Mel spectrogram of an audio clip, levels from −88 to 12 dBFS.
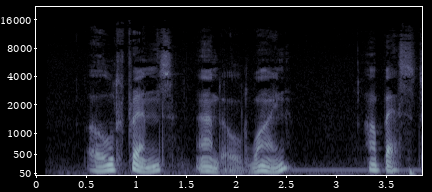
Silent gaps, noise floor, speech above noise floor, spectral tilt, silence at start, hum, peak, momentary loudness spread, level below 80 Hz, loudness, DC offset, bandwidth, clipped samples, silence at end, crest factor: none; -50 dBFS; 21 dB; -7 dB/octave; 0.5 s; none; -10 dBFS; 21 LU; -54 dBFS; -30 LUFS; under 0.1%; 13.5 kHz; under 0.1%; 0 s; 22 dB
